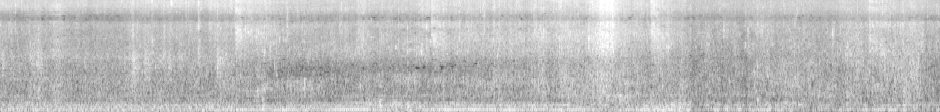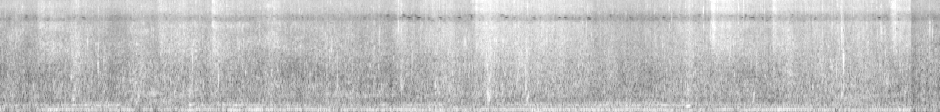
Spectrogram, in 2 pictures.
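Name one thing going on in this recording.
Wind blows and buffets steadily, outdoors in open air.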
